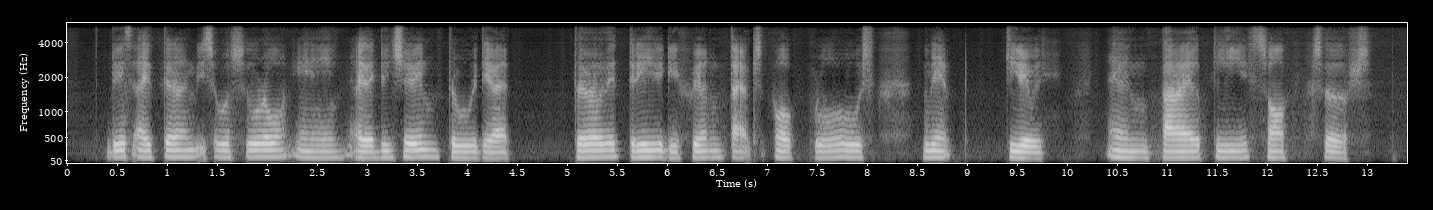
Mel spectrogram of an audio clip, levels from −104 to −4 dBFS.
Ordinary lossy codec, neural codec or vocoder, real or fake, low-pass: none; codec, 16 kHz, 0.5 kbps, FreqCodec, larger model; fake; 5.4 kHz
